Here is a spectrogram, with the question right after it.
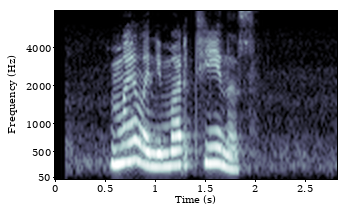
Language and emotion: Russian, positive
